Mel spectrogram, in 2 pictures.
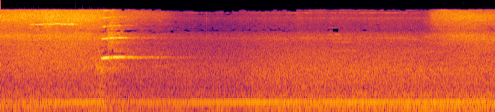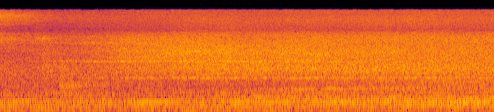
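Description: Santiago Metro train at the platform: a steady electric hum with a short click about a second in. From about six seconds in, the traction motors' whine rises in pitch as the train starts to pull away.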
